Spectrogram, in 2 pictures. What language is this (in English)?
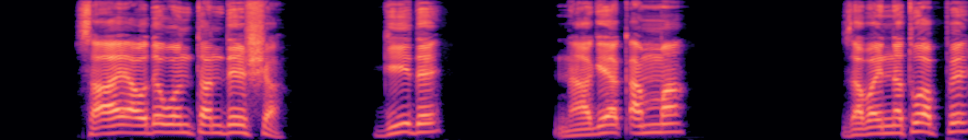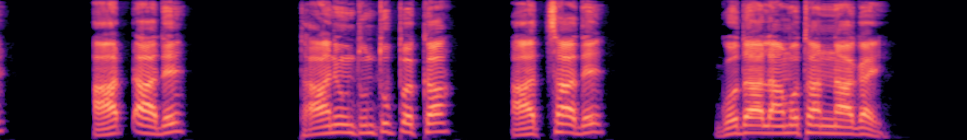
Dawro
